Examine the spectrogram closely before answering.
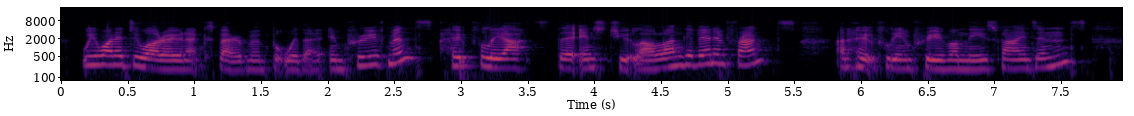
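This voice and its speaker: A woman with a Liverpool accent, fairly high pitch, lively intonation, a very fast pace and hardly any pauses. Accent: Liverpool (Scouse). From Liverpool, England. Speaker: PhD student. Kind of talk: presentation.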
